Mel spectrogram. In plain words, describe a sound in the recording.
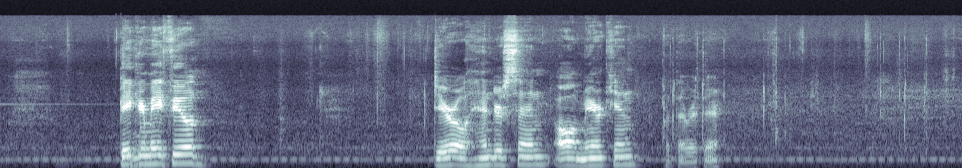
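Trading cards rustle softly in a plastic sleeve as they are handled.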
